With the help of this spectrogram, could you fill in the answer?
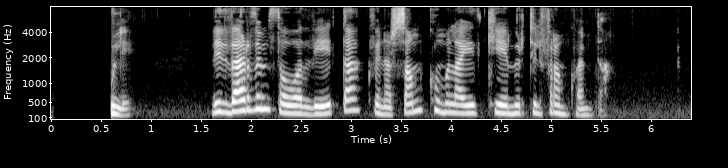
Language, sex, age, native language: Icelandic, female, 40-49, Icelandic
